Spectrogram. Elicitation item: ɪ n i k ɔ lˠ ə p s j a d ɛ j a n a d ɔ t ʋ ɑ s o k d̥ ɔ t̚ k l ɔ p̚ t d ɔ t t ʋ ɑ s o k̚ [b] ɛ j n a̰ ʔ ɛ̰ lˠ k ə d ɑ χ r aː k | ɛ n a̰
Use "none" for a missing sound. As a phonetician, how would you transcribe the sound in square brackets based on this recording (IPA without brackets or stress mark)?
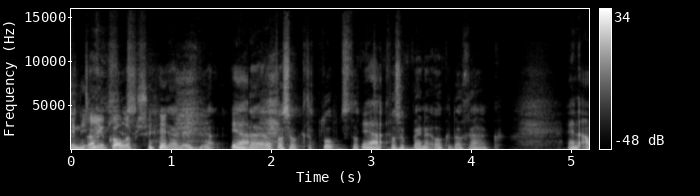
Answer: b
